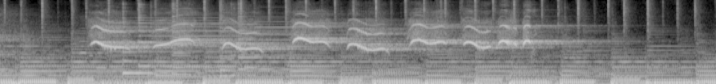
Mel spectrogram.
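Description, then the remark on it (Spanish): A whistled imitation of zorzal thrush song within a song about birds: bright, warbling phrases that rise and fall, repeated several times and played loudly over a steady, rhythmic musical accompaniment. “canta el zorzal.”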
